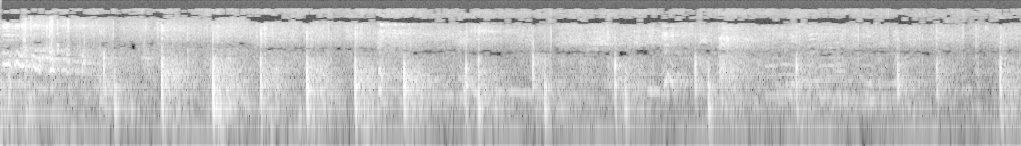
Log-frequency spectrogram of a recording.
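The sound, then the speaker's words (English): Footsteps going downstairs inside a house: many steady, thudding steps in an even rhythm, each a short knock with a little shuffle between. “Wonder if there's anything downstairs in the refrigerator. I'll go downstairs and look.”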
